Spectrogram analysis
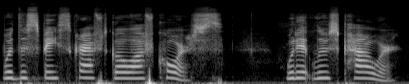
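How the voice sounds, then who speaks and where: A woman reading a picture book aloud expressively, explaining things to young listeners in hushed asides. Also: high-pitched, measured pace, dry recording, low-quality recording.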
